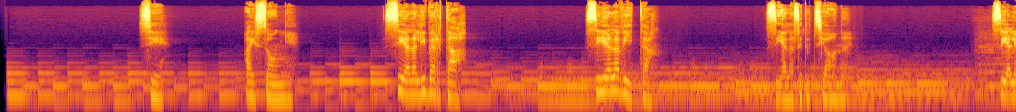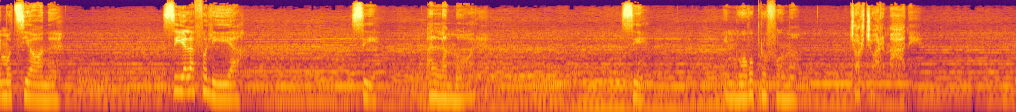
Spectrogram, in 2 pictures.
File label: Italien Voice; Armani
